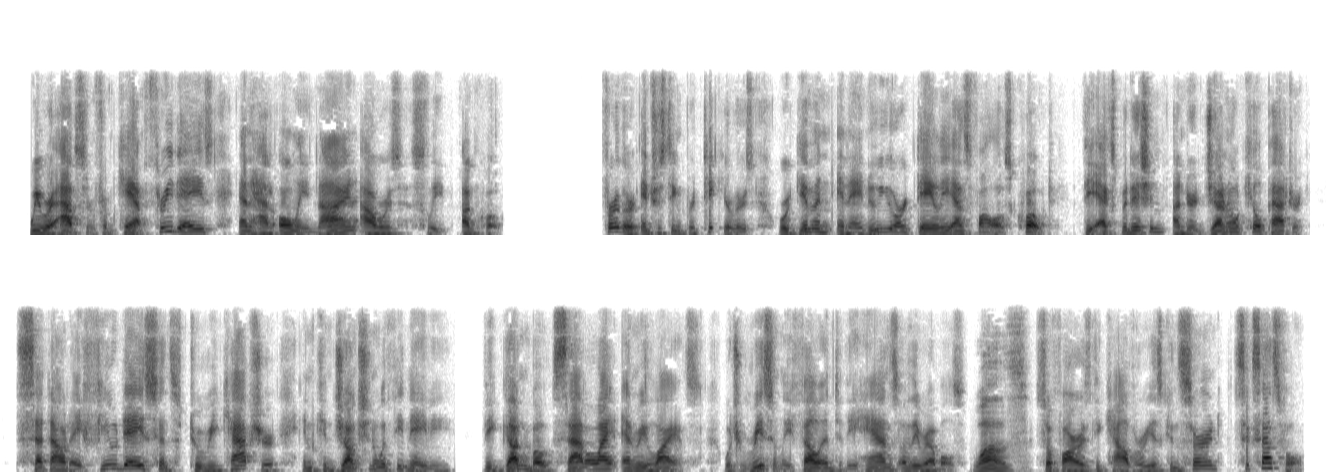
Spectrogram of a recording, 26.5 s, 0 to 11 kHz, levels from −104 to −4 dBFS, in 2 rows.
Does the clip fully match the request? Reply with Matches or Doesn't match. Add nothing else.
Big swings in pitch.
Matches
